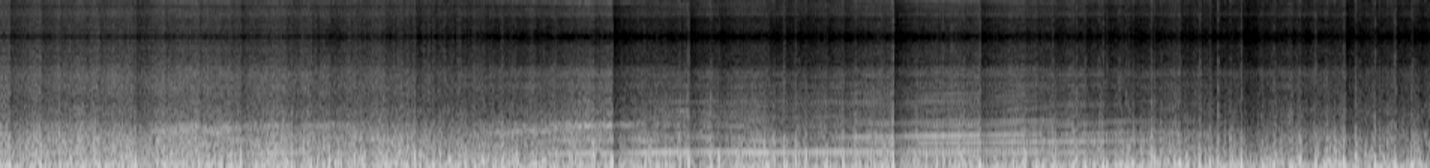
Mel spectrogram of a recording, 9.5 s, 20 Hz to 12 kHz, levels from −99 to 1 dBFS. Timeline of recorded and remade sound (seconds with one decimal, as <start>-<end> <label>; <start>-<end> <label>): 0.0-9.5 recorded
